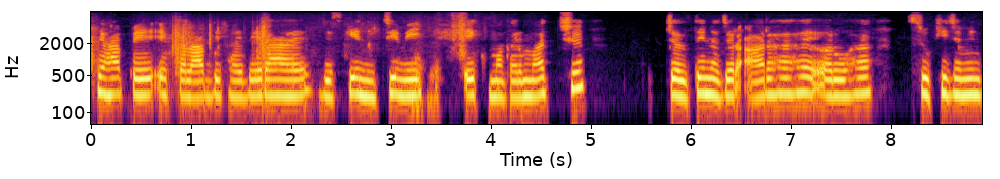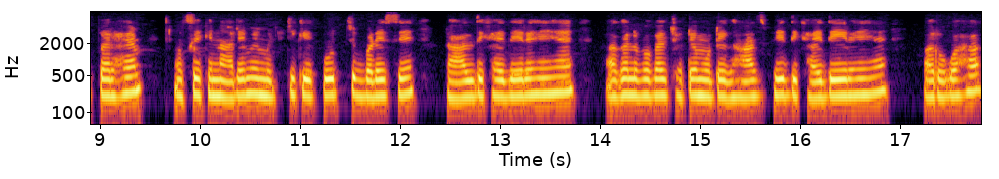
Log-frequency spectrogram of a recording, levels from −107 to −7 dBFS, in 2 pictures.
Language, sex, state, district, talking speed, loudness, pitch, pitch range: Hindi, female, Chhattisgarh, Balrampur, 160 wpm, -16 LUFS, 215 Hz, 205-225 Hz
